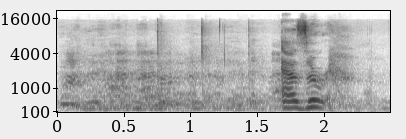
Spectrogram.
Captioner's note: audience laughing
